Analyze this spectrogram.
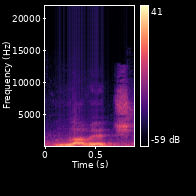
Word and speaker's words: Lovich: by the gatron 2000 is Lenny not Lenny Lonnie loveage I believe that's the correct pronunciation of her name new toy from 1981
